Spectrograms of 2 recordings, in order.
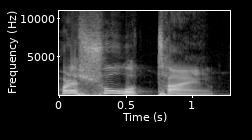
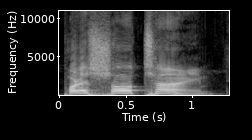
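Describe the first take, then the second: First: Short said the American way; slow American read of short; American English demo of short; American accent. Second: Short said the British way, rounded o; slow British read of short; British English demo of short; British accent. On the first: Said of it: "আর American শর্ট বলবে". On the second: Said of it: "এটা যদি আমি ব্রিটিশরা বল". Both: Shown as a demonstration.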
